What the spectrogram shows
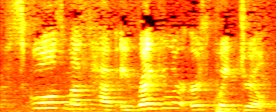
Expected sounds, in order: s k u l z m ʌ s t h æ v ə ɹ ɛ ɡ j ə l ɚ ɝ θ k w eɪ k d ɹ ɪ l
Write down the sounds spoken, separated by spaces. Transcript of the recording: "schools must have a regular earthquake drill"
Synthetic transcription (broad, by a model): s k u l z m ʌ s t h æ v ə ɹ ɛ ɡ j l ɚ ɝ θ k w eɪ k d ɹ ɪ l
